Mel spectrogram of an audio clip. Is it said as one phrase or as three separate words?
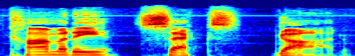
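three words. Each word is set apart by short pauses. The book covers three topics. The speaker calls it right. "It is"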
